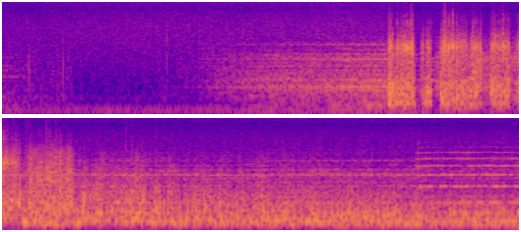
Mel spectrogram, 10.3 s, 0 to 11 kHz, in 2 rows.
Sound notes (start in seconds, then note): 3.9 thunder booms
